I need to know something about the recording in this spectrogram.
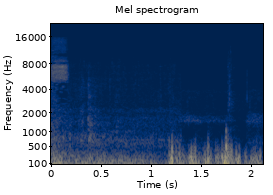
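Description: Wind buffeting the microphone over the low rumble of a tractor towing a silage trailer. The sound changes abruptly about a second and a half in.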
